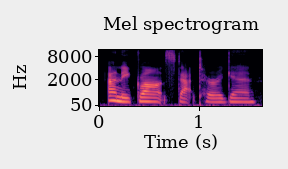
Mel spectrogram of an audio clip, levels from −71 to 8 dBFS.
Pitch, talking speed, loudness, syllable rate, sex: 195 Hz, 185 wpm, -21 LUFS, 5.6 syllables/s, female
